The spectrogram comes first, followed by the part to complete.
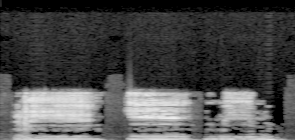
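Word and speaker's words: Lǐ Yīmín: Okay, and this Chinese teacher's name is third tone, first tone, and second tone, Li Yimin.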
